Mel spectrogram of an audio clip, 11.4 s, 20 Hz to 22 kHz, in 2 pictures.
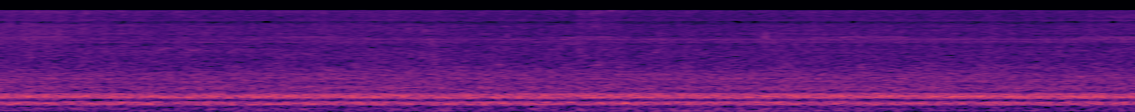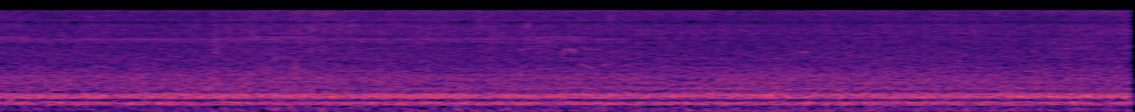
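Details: Asian honey bees inside an opened hive on 26 September 2023, the colony digging out its food comb; a dense, steady drone hums without pause, low and even throughout, with no other clear sounds.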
